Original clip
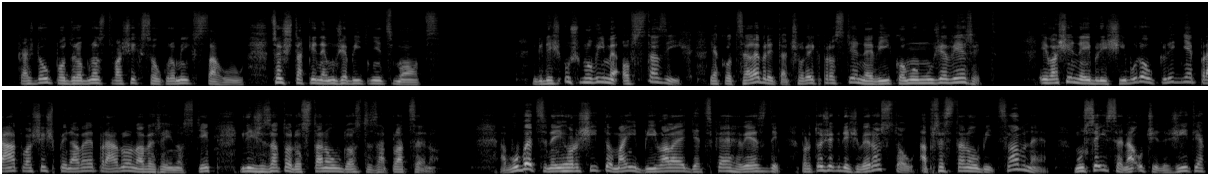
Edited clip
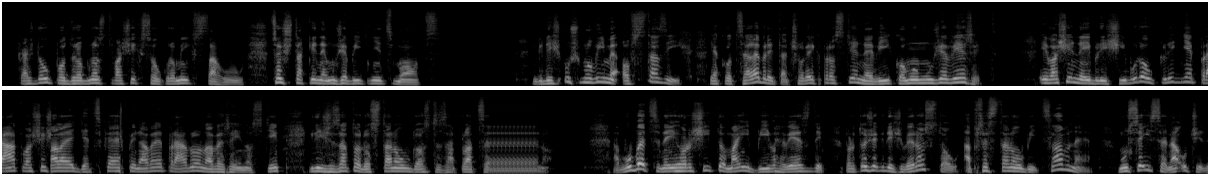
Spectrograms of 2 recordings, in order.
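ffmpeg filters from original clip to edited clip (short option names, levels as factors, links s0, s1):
-filter_complex "[0:a]asplit=15[s0][s1][s2][s3][s4][s5][s6][s7][s8][s9][s10][s11][s12][s13][s14];[s0]atrim=end=12.552[s15];[s1]atrim=start=18.658:end=19.352[s16];[s2]atrim=start=12.548:end=16.282[s17];[s3]atrim=start=16.238:end=16.282[s18];[s4]atrim=start=16.238:end=16.282[s19];[s5]atrim=start=16.238:end=16.282[s20];[s6]atrim=start=16.238:end=16.282[s21];[s7]atrim=start=16.238:end=16.282[s22];[s8]atrim=start=16.238:end=16.282[s23];[s9]atrim=start=16.238:end=16.282[s24];[s10]atrim=start=16.238:end=16.282[s25];[s11]atrim=start=16.238:end=16.282[s26];[s12]atrim=start=16.238:end=16.282[s27];[s13]atrim=start=16.238:end=18.662[s28];[s14]atrim=start=19.348[s29];[s15][s16]acrossfade=d=0.004:c1=hsin:c2=hsin[s30];[s30][s17]acrossfade=d=0.004:c1=hsin:c2=hsin[s31];[s31][s18]acrossfade=d=0.004:c1=hsin:c2=hsin[s32];[s32][s19]acrossfade=d=0.004:c1=hsin:c2=hsin[s33];[s33][s20]acrossfade=d=0.004:c1=hsin:c2=hsin[s34];[s34][s21]acrossfade=d=0.004:c1=hsin:c2=hsin[s35];[s35][s22]acrossfade=d=0.004:c1=hsin:c2=hsin[s36];[s36][s23]acrossfade=d=0.004:c1=hsin:c2=hsin[s37];[s37][s24]acrossfade=d=0.004:c1=hsin:c2=hsin[s38];[s38][s25]acrossfade=d=0.004:c1=hsin:c2=hsin[s39];[s39][s26]acrossfade=d=0.004:c1=hsin:c2=hsin[s40];[s40][s27]acrossfade=d=0.004:c1=hsin:c2=hsin[s41];[s41][s28]acrossfade=d=0.004:c1=hsin:c2=hsin[s42];[s42][s29]acrossfade=d=0.004:c1=hsin:c2=hsin"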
